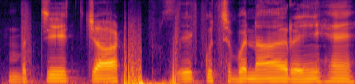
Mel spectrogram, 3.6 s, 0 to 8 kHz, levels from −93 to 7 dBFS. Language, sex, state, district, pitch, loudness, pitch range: Hindi, male, Punjab, Fazilka, 110 Hz, -16 LUFS, 100-110 Hz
